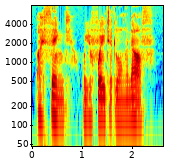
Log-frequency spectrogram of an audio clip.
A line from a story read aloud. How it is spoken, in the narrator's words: Roy said quietly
